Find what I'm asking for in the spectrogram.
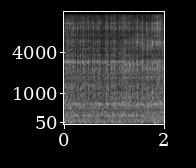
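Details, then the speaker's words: Oldsmobile 88 idling with a busy metallic rattle over a thin hissy running sound; source unseen, owner suspects the power steering pump pulley though steering works fine. "there something in my engine rattling like crazy I hear it but I don't see it"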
